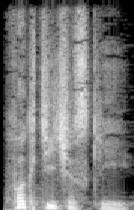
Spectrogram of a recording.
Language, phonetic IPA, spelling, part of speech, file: Russian, [fɐkˈtʲit͡ɕɪskʲɪj], фактический, adjective, Ru-фактический.ogg
- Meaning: 1. factual, actual, real 2. de facto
